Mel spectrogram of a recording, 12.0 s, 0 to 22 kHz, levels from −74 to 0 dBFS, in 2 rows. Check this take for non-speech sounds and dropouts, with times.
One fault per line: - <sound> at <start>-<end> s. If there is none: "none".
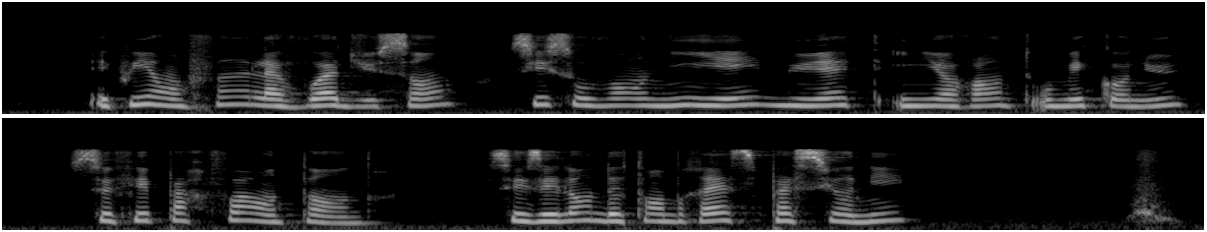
- whoosh at 11.6-11.9 s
